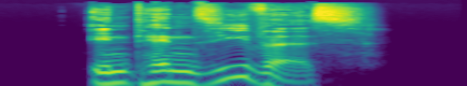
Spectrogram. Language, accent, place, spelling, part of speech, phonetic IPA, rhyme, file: German, Germany, Berlin, intensives, adjective, [ɪntɛnˈziːvəs], -iːvəs, De-intensives.ogg
- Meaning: strong/mixed nominative/accusative neuter singular of intensiv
